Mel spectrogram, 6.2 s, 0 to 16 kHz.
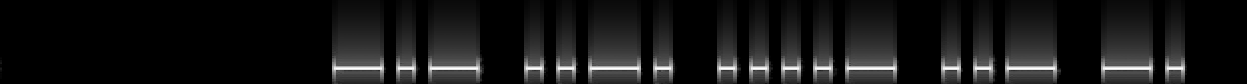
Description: Morse code, heard as a keyed tone, about 15 wpm, 700 Hz. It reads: KF4UN
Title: USA Call Signs - 5 Characters - Repeated 3x - 15wpm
